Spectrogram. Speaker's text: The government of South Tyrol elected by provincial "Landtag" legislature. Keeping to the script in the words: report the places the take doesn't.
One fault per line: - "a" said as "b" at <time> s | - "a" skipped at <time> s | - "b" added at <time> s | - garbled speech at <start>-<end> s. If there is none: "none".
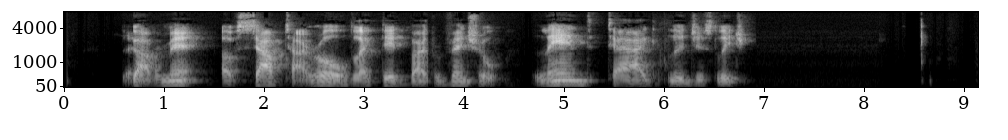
none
